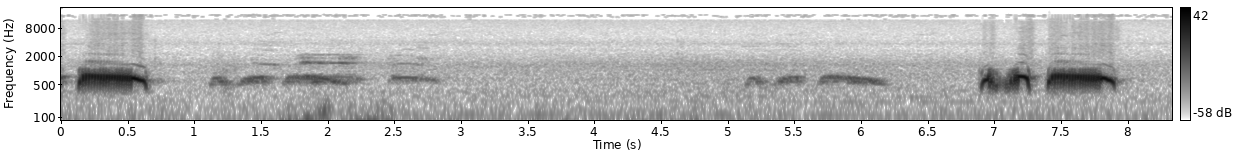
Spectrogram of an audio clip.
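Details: A decoy spotted dove used for training gives low, hollow coos: loud phrases open and close, with softer murmured notes between and brief quiet gaps.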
